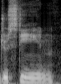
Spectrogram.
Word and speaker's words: Justine: 22 caroline carolline caroline it's caroline and justine that's how you've pronounced both of their names yeah she's the nicest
